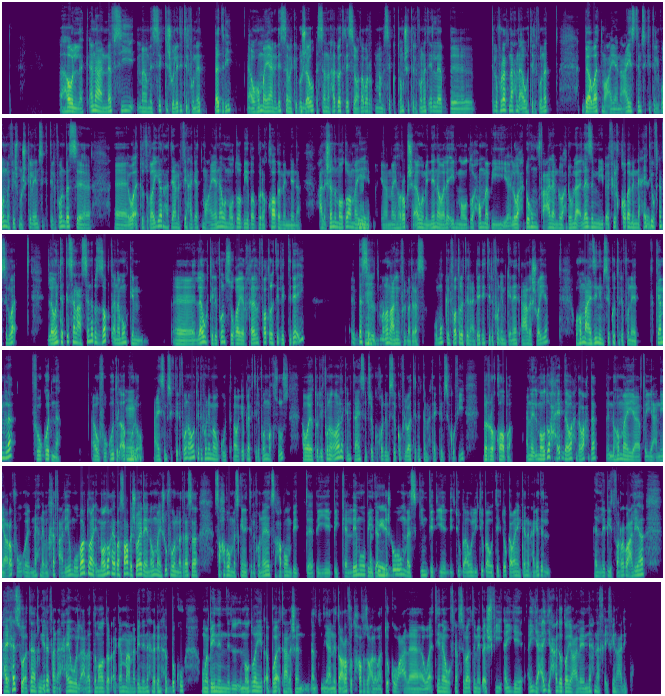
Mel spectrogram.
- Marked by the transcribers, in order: tapping
- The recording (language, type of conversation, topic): Arabic, podcast, إزاي بتعلّم ولادك وصفات العيلة؟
